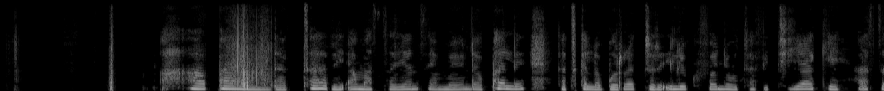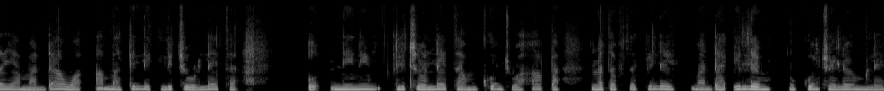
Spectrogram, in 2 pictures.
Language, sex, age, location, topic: Swahili, male, 36-49, Nakuru, health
